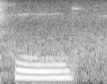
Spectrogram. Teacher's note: واو جس پر جزم ہو اور اس کے پہلے والے حرف پر پیش ہو اسے تھوڑا کھینچ کر پڑھیں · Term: واو مدہ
